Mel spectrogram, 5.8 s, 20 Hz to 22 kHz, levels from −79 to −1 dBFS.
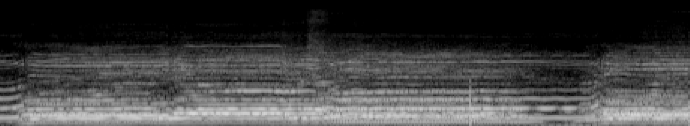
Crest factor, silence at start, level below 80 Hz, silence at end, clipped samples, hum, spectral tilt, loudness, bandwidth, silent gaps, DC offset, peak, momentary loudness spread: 12 dB; 0 s; -50 dBFS; 0 s; under 0.1%; none; -8 dB/octave; -20 LUFS; 7.6 kHz; none; under 0.1%; -8 dBFS; 6 LU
